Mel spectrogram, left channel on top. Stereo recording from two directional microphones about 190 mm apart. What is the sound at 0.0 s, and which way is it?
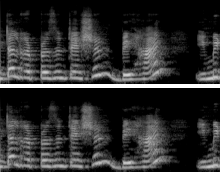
A woman's voice, 45° left (ahead or behind).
